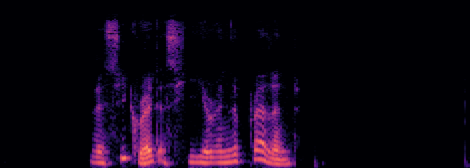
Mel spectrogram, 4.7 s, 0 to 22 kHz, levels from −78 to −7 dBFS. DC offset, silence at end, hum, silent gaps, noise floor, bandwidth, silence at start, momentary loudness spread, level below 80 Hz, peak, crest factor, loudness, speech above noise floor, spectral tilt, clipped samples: under 0.1%; 1.75 s; none; none; -86 dBFS; 15.5 kHz; 0.9 s; 7 LU; -70 dBFS; -14 dBFS; 22 dB; -32 LUFS; 54 dB; -6 dB/octave; under 0.1%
